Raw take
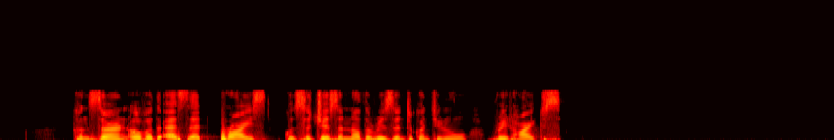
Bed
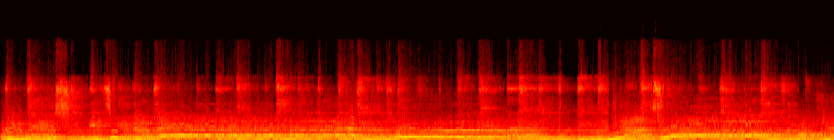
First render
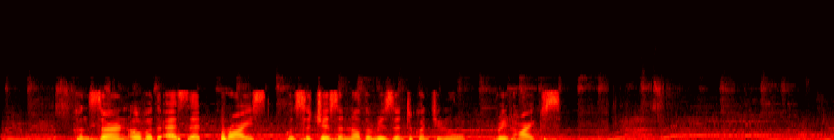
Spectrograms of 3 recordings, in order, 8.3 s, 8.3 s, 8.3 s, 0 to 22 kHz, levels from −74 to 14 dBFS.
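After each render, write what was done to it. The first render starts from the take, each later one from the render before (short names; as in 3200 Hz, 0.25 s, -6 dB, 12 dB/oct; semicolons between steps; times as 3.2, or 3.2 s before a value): add bed -21 dB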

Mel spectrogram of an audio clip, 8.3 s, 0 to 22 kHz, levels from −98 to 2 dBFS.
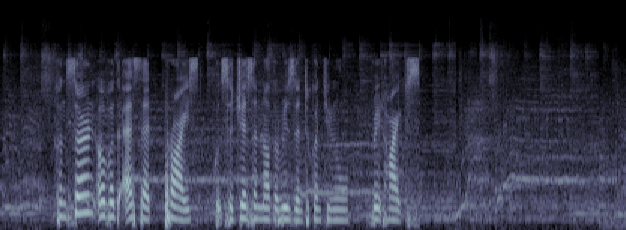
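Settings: gain -10 dB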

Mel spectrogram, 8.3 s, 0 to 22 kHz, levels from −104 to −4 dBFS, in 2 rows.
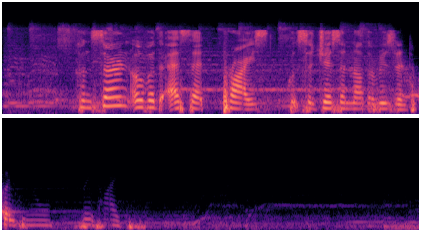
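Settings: notch comb 190 Hz; low-pass sweep 7300 Hz -> 130 Hz, 3.83–4.42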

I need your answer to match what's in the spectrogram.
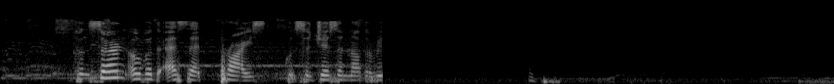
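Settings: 0.54–1.18 comb 6.5 ms, depth 97%; 3.82–5.29 room tone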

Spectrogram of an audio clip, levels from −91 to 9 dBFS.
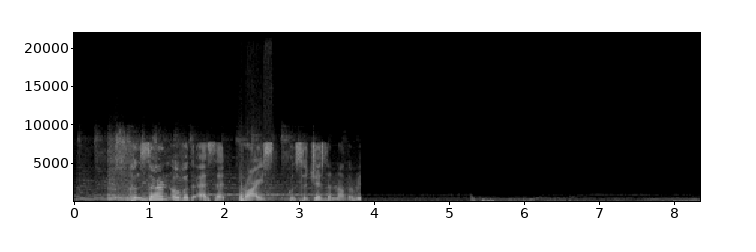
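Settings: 0.45–1.5 three-band squash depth 70%; 2.18–2.69 sample leveller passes 1; 3.32–5.49 three-band isolator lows -12 dB, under 150 Hz, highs -17 dB, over 3500 Hz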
